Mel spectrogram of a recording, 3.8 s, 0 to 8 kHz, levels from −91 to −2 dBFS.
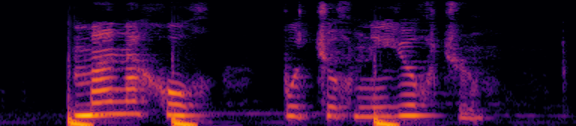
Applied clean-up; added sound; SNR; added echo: none; Bass drum; -4 dB; none.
